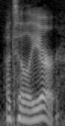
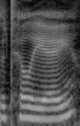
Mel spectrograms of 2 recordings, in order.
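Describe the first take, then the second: First: The name is pronounced the English way. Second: The name is pronounced the French way. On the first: The speaker calls it wrong. "if you didn't know how to pronounce it, you would say it Atelier" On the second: The speaker calls it right. "its name is French"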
